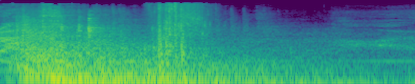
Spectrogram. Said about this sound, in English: I sprinted across the corridor and rammed the door with my shoulder.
